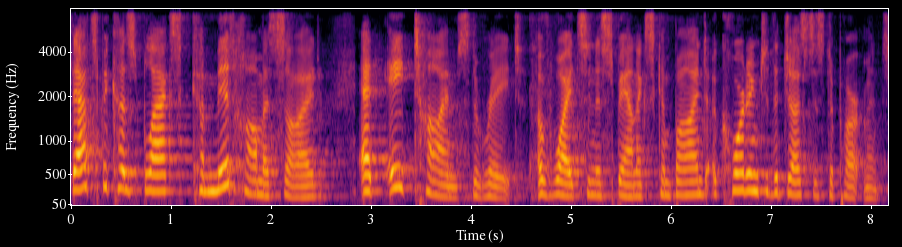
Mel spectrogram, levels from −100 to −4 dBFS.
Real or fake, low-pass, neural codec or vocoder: fake; 7.2 kHz; codec, 16 kHz, 8 kbps, FreqCodec, larger model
